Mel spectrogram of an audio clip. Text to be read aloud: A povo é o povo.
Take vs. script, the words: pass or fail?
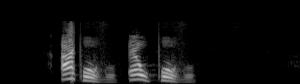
pass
